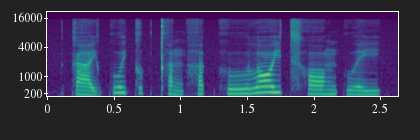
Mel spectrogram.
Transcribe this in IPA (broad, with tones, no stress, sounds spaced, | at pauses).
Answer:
k aː˨˩ j kʷ ɐ˥ j k ʊ˧ k̚ t̪ʰ ɐ˨˩ ŋ h ɐ˨˥ k̚ h uː˨˧ l ɔː˥ j t͡sʰ ɔː˨ ŋ kʷ e˨ j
